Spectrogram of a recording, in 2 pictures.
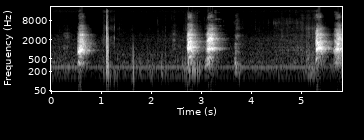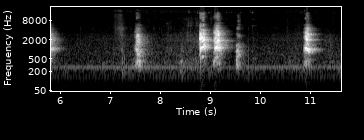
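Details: Miniature goldendoodle puppy, a five-month-old female that hates cleaning machines, barks at a vacuum: sharp barks, often in pairs, spaced irregularly over about twelve seconds, over a constant low hum indoors.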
